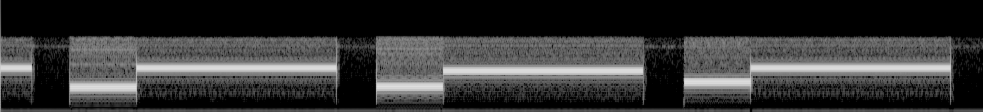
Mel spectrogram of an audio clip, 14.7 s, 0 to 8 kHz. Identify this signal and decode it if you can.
Two-tone page, heard as a one-second tone, then a three-second tone, about 670 then 1220 Hz, about 690 then 1120 Hz, about 810 then 1220 Hz. It is heard from 1.0 to 14.3 s.
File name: pager / 39 RESCUE / wcalert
